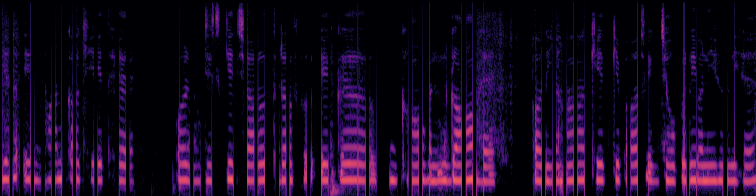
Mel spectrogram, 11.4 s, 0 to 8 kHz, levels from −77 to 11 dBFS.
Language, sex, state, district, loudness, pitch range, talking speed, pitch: Hindi, female, Bihar, Purnia, -29 LUFS, 235-250 Hz, 135 wpm, 245 Hz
